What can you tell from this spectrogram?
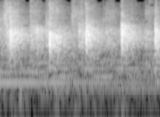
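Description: A crowd of people clapping their hands unto the Lord in a steady rhythm, a dense wash of claps with regular accented beats, moderately loud and with no talking.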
